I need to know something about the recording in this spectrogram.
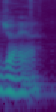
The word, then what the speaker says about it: Jayā: so you see so there's jaya in jaya right that long a here it's a long a this is a name of this is a group of devi names so jaya and jaya and vijaya right they're long as showing like shiva and shiva shiva mean is a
